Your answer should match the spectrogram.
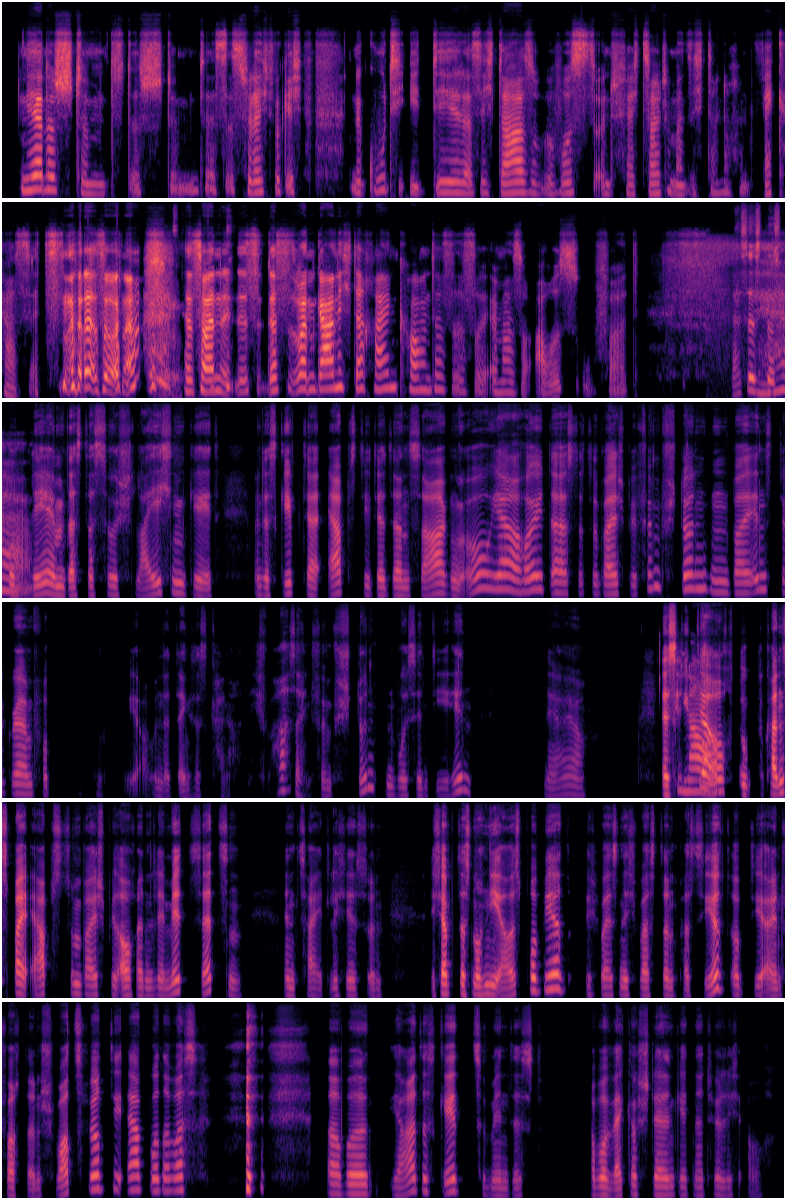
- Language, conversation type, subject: German, advice, Wie hindern mich zu viele Ablenkungen durch Handy und Fernseher daran, kreative Gewohnheiten beizubehalten?
- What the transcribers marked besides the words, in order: laughing while speaking: "oder so"; giggle; put-on voice: "Oh ja, heute hast du zum Beispiel fünf Stunden bei Instagram verb"; put-on voice: "Das kann doch nicht wahr sein. fünf Stunden, wo sind die hin?"; giggle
